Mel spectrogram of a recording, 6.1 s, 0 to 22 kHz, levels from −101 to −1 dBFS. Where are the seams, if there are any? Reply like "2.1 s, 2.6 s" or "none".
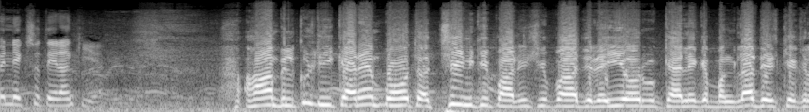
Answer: none

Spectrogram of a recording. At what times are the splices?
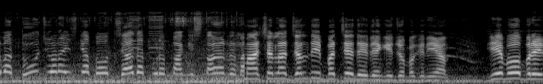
2.4 s

